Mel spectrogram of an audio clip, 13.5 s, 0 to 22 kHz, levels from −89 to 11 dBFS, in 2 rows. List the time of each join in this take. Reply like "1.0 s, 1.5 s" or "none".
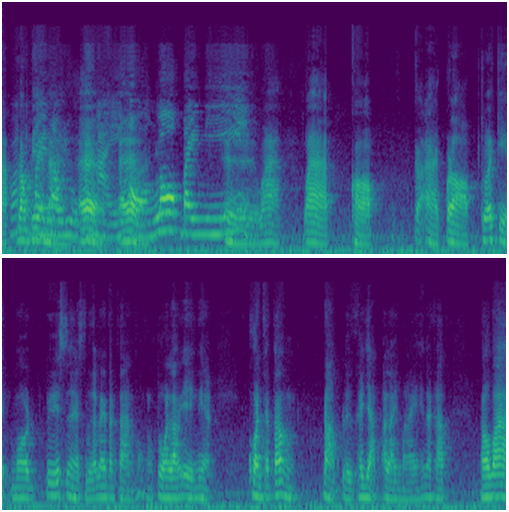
7.8 s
